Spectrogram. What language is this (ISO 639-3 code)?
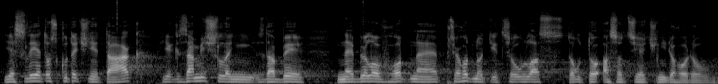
ces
